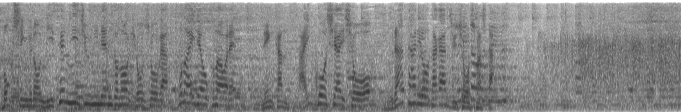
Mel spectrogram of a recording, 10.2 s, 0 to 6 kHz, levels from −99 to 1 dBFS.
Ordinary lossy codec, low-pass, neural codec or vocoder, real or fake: MP3, 48 kbps; 5.4 kHz; none; real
